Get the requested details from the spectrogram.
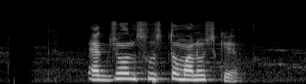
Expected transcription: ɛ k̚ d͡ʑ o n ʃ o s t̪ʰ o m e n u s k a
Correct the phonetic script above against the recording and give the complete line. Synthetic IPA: ɛ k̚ d͡ʑ o n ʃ u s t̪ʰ o m a n u ʃ k e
